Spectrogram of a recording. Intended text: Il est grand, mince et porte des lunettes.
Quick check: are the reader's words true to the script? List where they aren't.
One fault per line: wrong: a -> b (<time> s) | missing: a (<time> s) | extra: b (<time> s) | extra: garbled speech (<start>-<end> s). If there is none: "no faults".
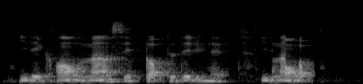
extra: garbled speech (2.6-3.2 s)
